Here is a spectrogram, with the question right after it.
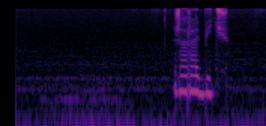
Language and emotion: Russian, neutral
